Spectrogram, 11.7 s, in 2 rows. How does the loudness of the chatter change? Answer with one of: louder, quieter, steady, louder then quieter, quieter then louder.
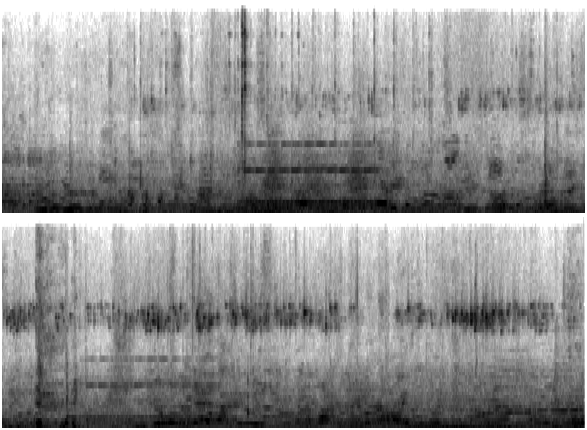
steady.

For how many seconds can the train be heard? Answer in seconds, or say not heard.
5 s.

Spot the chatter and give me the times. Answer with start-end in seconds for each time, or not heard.
0.0-11.6.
